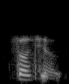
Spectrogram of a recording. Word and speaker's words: Xochitl: And your other books for children include, how do you pronounce it, Xochitl? – Xochitl.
